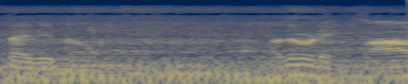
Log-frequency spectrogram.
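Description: A person talking, with a steady low hum underneath.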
